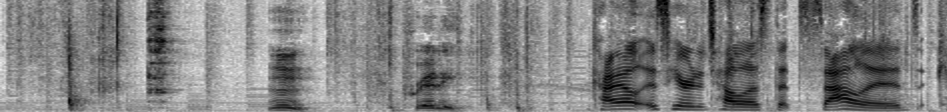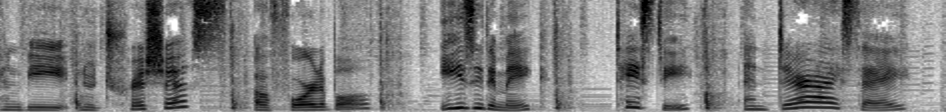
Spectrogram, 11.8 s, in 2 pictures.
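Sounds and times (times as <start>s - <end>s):
knife chopping bell pepper on a cutting board: 0.2s - 1.1s, 2.3s - 3.4s, 6.2s - 6.6s, 7.2s - 7.6s, 8.2s - 8.5s, 9.2s - 9.6s, 10.2s - 10.6s
speech: 1.7s - 2.0s, 2.6s - 3.0s, 3.7s - 11.7s.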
